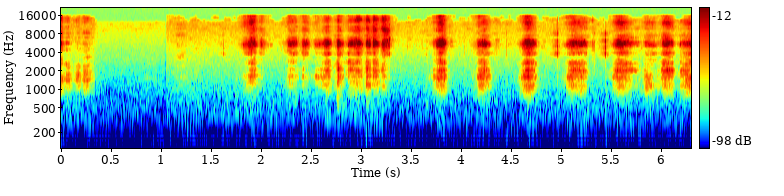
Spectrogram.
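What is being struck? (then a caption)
Graphite pencil on paper sheet over hardboard clipboard. A yellow wooden graphite pencil held in the fingers sketches the outline of a fox's ears on white drawing paper taped to a flat, solid brown hardboard clipboard. After a brief quiet pause, soft scratching and stroking follow in a loose run of short, bright, hissy strokes, each fading quickly. There is no low-end body to the sound.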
